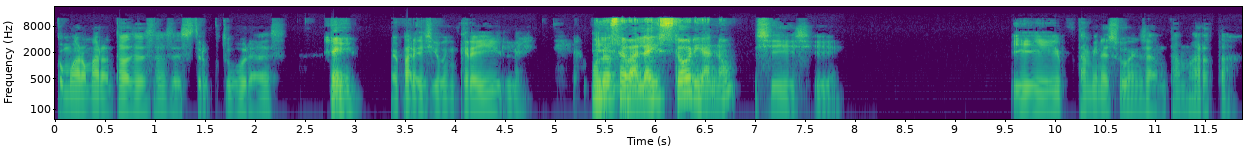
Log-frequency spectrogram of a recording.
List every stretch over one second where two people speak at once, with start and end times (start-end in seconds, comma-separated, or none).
none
